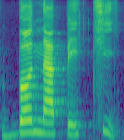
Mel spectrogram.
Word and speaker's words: bon appétit: We have the bon, that means good, bon with a nasal on, bon, and we have appétit with the e sound in the middle and a silent t at the end. But when we put them together, it makes bon appétit. Bon appétit. It sounds as if the bon had turned into bonne, the feminine form, and it makes bon appétit.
